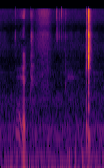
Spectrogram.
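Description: A single sharp click from the electronic parking brake switch on the car's centre console, near the end.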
